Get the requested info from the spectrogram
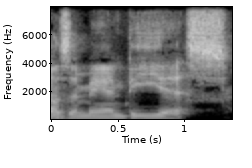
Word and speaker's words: Ozymandias: Ozymandias, which is how the prequel comic says he is supposed to be pronounced.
